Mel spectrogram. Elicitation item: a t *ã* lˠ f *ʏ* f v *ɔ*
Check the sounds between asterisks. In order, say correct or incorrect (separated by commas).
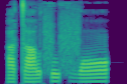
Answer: incorrect, incorrect, correct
